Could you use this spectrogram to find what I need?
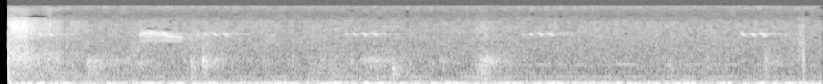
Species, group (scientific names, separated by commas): Gryllus pennsylvanicus, Orthoptera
